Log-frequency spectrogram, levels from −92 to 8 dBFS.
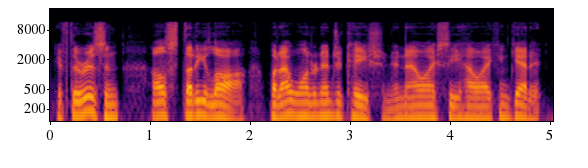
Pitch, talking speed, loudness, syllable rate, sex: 125 Hz, 240 wpm, -18 LUFS, 5.7 syllables/s, male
